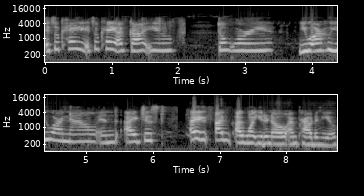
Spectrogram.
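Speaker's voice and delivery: choked-up, teary, holding back tears. Retelling comforting words said to someone crying, choking up. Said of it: "I'm gonna cry".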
